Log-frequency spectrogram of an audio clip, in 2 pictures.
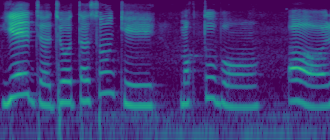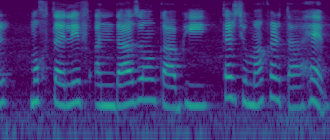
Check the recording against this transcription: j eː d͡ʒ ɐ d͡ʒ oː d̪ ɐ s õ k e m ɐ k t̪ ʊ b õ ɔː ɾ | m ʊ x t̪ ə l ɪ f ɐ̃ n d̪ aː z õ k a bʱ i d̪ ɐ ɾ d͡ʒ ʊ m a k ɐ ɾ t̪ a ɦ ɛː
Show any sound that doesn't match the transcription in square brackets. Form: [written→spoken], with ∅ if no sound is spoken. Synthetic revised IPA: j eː d͡ʒ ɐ d͡ʒ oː [d̪→t̪] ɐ s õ k e m ɐ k t̪ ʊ b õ ɔː ɾ | m ʊ x t̪ ə l ɪ f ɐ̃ n d̪ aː z õ k a bʱ i [d̪→t̪] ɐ ɾ d͡ʒ ʊ m a k ɐ ɾ t̪ a ɦ ɛː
